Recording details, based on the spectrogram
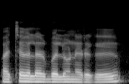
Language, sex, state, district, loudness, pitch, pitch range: Tamil, male, Tamil Nadu, Kanyakumari, -14 LUFS, 120 Hz, 120-130 Hz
